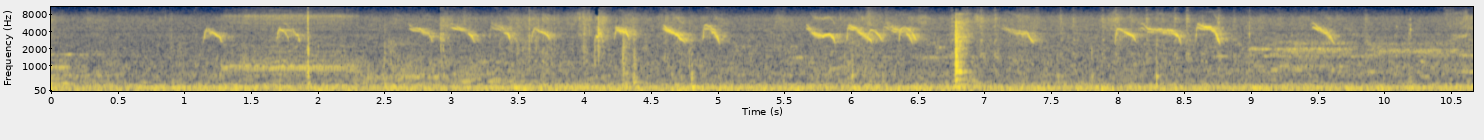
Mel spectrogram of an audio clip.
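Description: Birds chirping over and over in short, quick notes that fall in pitch. A single sharp click comes about two-thirds of the way in, over a steady low hum.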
